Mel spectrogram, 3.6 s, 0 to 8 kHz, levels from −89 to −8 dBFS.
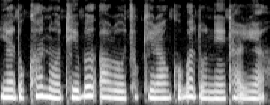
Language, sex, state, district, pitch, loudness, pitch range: Garo, female, Meghalaya, West Garo Hills, 225 Hz, -12 LUFS, 205-240 Hz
